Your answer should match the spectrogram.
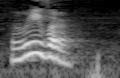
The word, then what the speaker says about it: river: In English, river. River, seperti tadi Ustazah Nika katakan, R-nya kita simpan. River, river, river, sungai.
